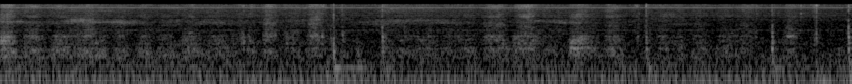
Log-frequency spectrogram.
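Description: Near silence, with faint scattered scratches and taps of a stylus writing on a pen tablet.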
